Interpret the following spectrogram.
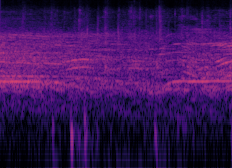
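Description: Audience of women laughing and chattering together, many voices overlapping.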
